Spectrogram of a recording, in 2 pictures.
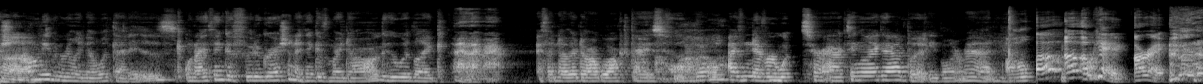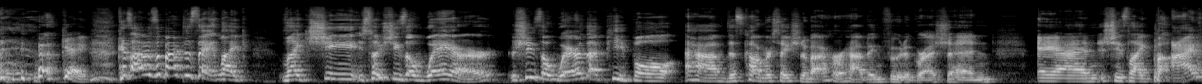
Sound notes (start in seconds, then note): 4.7 growling; 11.7 giggling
